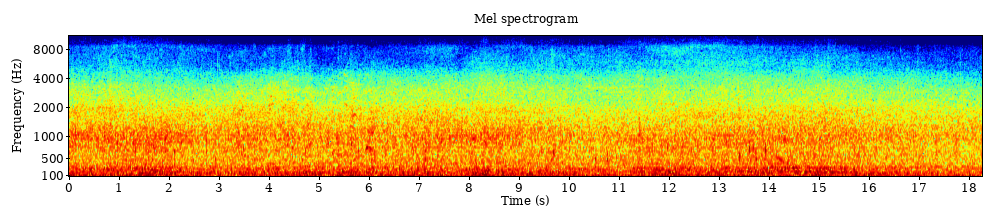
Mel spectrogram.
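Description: Cars drive by on the street.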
